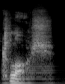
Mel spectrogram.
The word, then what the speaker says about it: cloche: Now, I did look up the word cloche. And in English, it's pronounced cloche. Now, if you're not English and it's pronounced different in your country, I'm sorry, but from now on, cloche it is.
